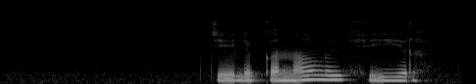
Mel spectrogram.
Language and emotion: Russian, sad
